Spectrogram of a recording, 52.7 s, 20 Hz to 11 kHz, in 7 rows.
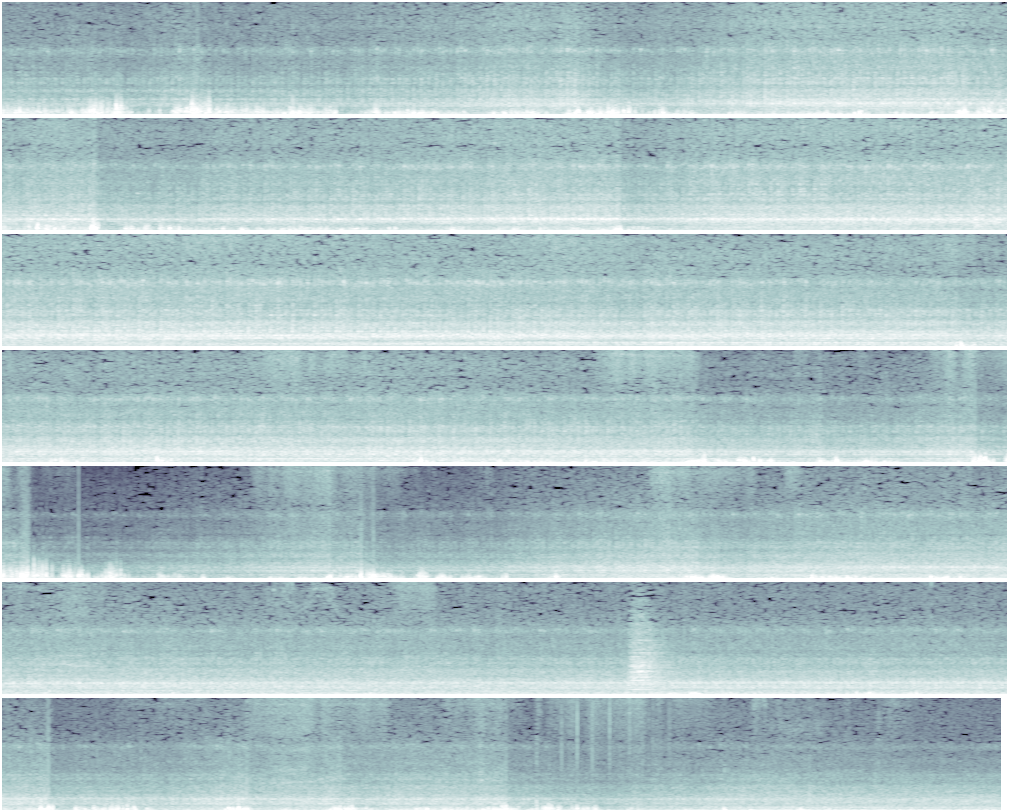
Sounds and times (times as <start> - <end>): Idling: 0.0 - 52.7
Medium engine (mid frequency): 0.0 - 52.7
Vehicle: 0.0 - 52.7.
